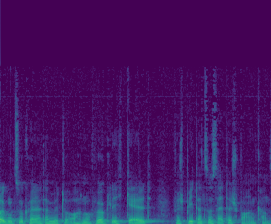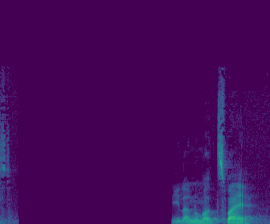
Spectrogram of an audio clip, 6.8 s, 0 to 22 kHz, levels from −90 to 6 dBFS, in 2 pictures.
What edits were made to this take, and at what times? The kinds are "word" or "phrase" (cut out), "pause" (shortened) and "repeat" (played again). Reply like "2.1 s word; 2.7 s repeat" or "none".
none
